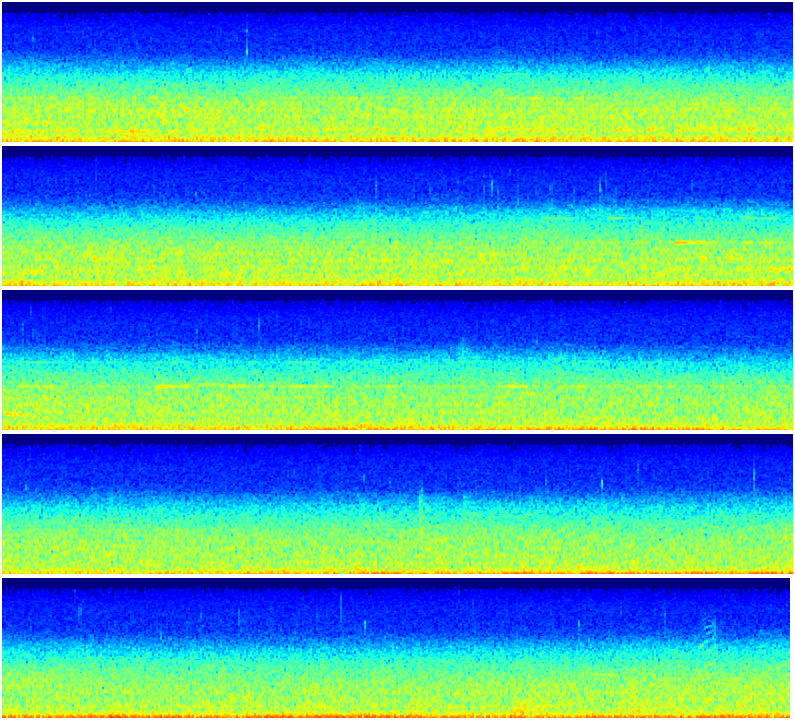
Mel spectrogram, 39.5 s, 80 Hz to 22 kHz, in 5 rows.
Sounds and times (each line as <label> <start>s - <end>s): Urban noise across the river 0.0s - 39.5s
